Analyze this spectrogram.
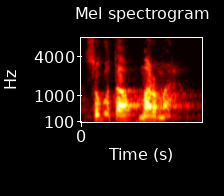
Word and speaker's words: Sukuta Marmar: The Sukuta Marmar. You know, you have difficulties in pronouncing these things, but for us for us pastoralists, we know how to pronounce. It's called Sukuta Marmar.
